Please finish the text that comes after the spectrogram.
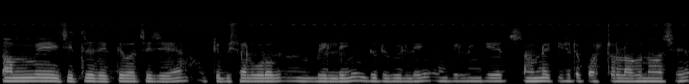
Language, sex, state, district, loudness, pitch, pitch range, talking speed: Bengali, female, West Bengal, Dakshin Dinajpur, -37 LUFS, 145 Hz, 145-150 Hz, 175 wpm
